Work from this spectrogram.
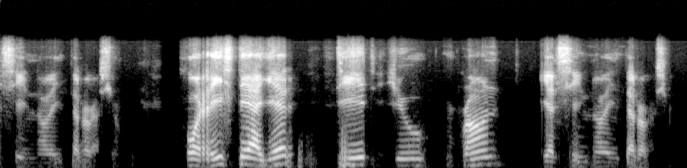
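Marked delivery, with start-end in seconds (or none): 1.8-2.9 "Corriste ayer" slow and louder, lifting at the end; teacher's slow model question on "Corriste ayer"; question intonation. Shown as a demonstration. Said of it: "sino en pregunta". 3.4-5.0 "Did you run" word by word, slowly, rising on "run"; slow teacher's model of "Did you run" as a question; question intonation. Shown as a demonstration. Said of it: "sino en pregunta".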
